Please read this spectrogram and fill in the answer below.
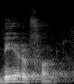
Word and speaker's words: beautiful: Read it like beautiful. Do you know why? There is a rule. If a letter T comes between two vowels, If T comes between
